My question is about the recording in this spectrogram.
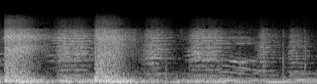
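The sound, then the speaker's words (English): A fleeing man, shot in the leg, falls heavily to the ground, with two loud, dull thuds about a second apart as his body and head strike, followed by scuffling and faint low noise. “He got him in the leg, Joe. Hit his head when he fell.”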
